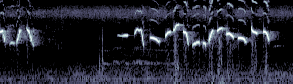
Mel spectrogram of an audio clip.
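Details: Male ashy tailorbird from Nusa Tenggara, a loud lure song meant to stimulate other birds into singing: two brief slurred whistles, a pause, then a rapid run of loud, clear, swooping whistled notes, some rising, some falling.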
